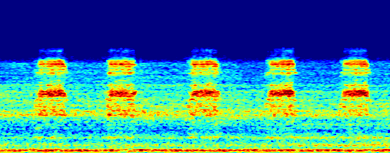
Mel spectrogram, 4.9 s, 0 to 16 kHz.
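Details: Owl on the night of December 28, 2014, 9:42 PM, as the male brings a third mouse; five harsh, wheezy screeches come evenly spaced about a second apart over a faint low hum.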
